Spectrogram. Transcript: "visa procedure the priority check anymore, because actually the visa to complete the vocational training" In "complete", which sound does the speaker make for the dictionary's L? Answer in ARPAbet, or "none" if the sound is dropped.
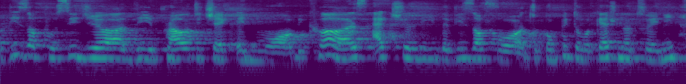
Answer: none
